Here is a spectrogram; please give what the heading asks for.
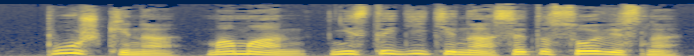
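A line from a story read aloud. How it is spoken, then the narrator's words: Exclamation. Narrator (Russian): воскликнула Аделаида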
